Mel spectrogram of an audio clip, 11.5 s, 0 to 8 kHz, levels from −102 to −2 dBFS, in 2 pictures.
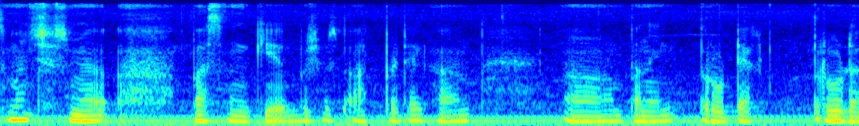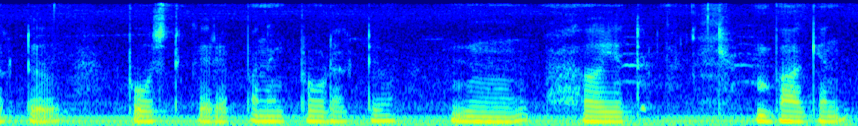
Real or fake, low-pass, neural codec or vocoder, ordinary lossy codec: real; 7.2 kHz; none; none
